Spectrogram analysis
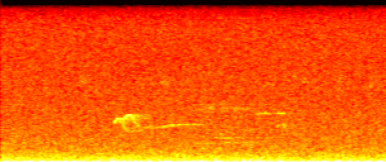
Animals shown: Eastern Wood-Pewee (Contopus virens)
Black-throated Green Warbler (Setophaga virens)

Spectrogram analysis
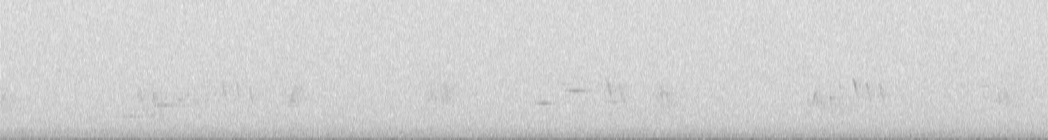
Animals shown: Hermit Thrush (Catharus guttatus)
American Goldfinch (Spinus tristis)
Red-eyed Vireo (Vireo olivaceus)

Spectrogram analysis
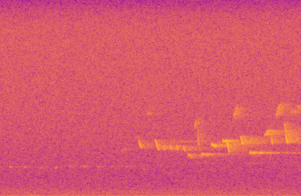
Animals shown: Northern Flicker (Colaptes auratus)
Winter Wren (Troglodytes hiemalis)

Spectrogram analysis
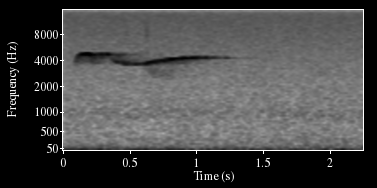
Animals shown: Eastern Wood-Pewee (Contopus virens)

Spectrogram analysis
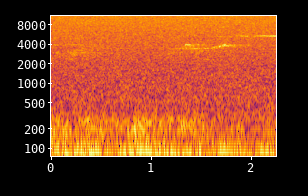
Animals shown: Eastern Wood-Pewee (Contopus virens)
Black-throated Green Warbler (Setophaga virens)

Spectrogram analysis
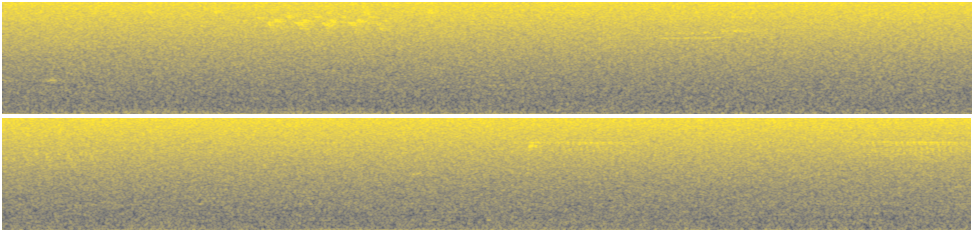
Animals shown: Black-and-white Warbler (Mniotilta varia)
Dark-eyed Junco (Junco hyemalis)
Yellow-rumped Warbler (Setophaga coronata)

